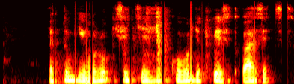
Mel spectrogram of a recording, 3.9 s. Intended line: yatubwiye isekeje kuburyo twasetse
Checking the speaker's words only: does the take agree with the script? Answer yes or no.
no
